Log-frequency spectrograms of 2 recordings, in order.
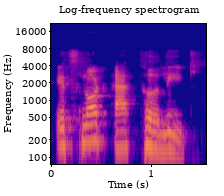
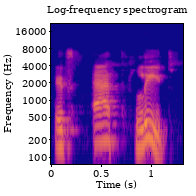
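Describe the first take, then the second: First: "athlete" with an extra vowel, ath-uh-leet; wrong pronunciation. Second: "athlete" in two clean syllables, slowly; correct pronunciation. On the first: Teacher showing students the wrong athlete. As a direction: slip an uh between th and l in "athlete". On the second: Teacher giving students the right athlete. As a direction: say "athlete" as ath-leet, no extra vowel. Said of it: "the correct pronunciation". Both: Shown as a demonstration.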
